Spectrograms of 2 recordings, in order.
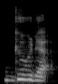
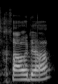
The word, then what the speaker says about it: Gouda: the cheese, Gouda, that everyone in the world mispronounces as Gouda. Yeah, so it's Gouda.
